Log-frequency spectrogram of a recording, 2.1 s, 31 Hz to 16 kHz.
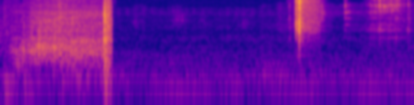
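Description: Black 3D-printed plastic lens parts handled on a wooden tabletop: a brief scrape of plastic sliding on the wood ending in a knock, then one sharp plastic click about a second and a half in.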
